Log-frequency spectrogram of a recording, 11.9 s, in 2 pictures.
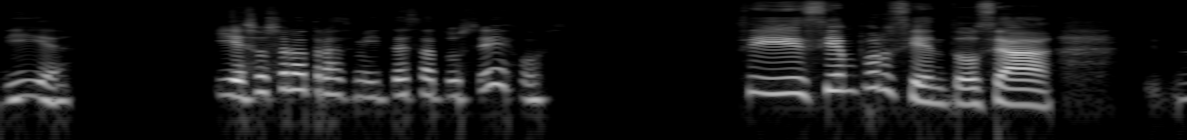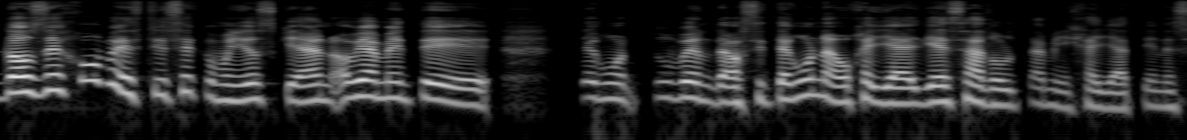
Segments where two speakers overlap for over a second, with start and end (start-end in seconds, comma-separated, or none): none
